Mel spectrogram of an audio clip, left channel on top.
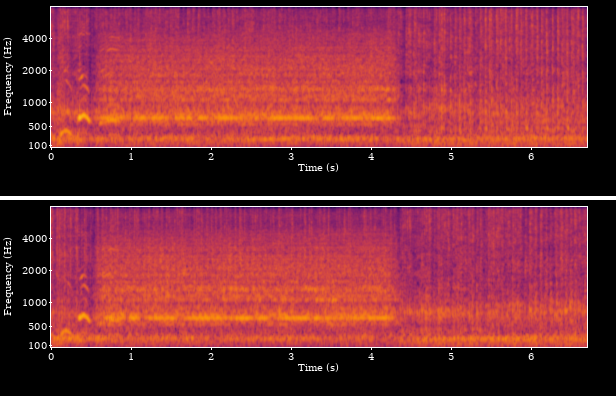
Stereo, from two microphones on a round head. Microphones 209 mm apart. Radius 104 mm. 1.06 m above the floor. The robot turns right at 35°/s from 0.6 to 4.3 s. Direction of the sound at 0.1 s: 25° left (ahead or behind).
